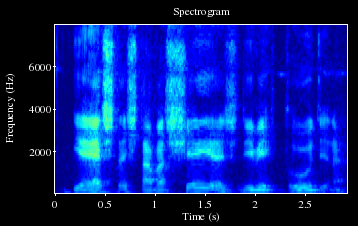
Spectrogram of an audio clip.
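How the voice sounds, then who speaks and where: Very slow in pace, a man speaks. His tone is bright and sharp. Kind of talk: panel discussion. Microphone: audio too quiet.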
